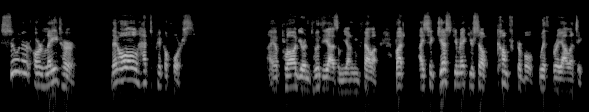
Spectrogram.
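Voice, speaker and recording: A man's voice: mid-range voice, sing-song, unhurried. An actor in a readers theater drama playing a stern, weary policeman, admonishing and authoritative. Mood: lecturing. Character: stern, weary Irish male beat policeman, bullying. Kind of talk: readers theater stage acting.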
